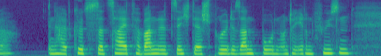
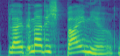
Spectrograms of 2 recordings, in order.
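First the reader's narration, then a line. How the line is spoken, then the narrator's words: Shouting over storm noise. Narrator (German): ruft Hilda Drea über den Lärm des Unwetters hinweg zu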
